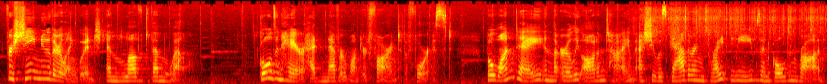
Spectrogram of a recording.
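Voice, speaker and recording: A woman reading a children's storybook aloud in an animated, deliberate storytelling manner, drawing out words for emphasis. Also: medium pitch. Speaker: children's story reader and channel host.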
